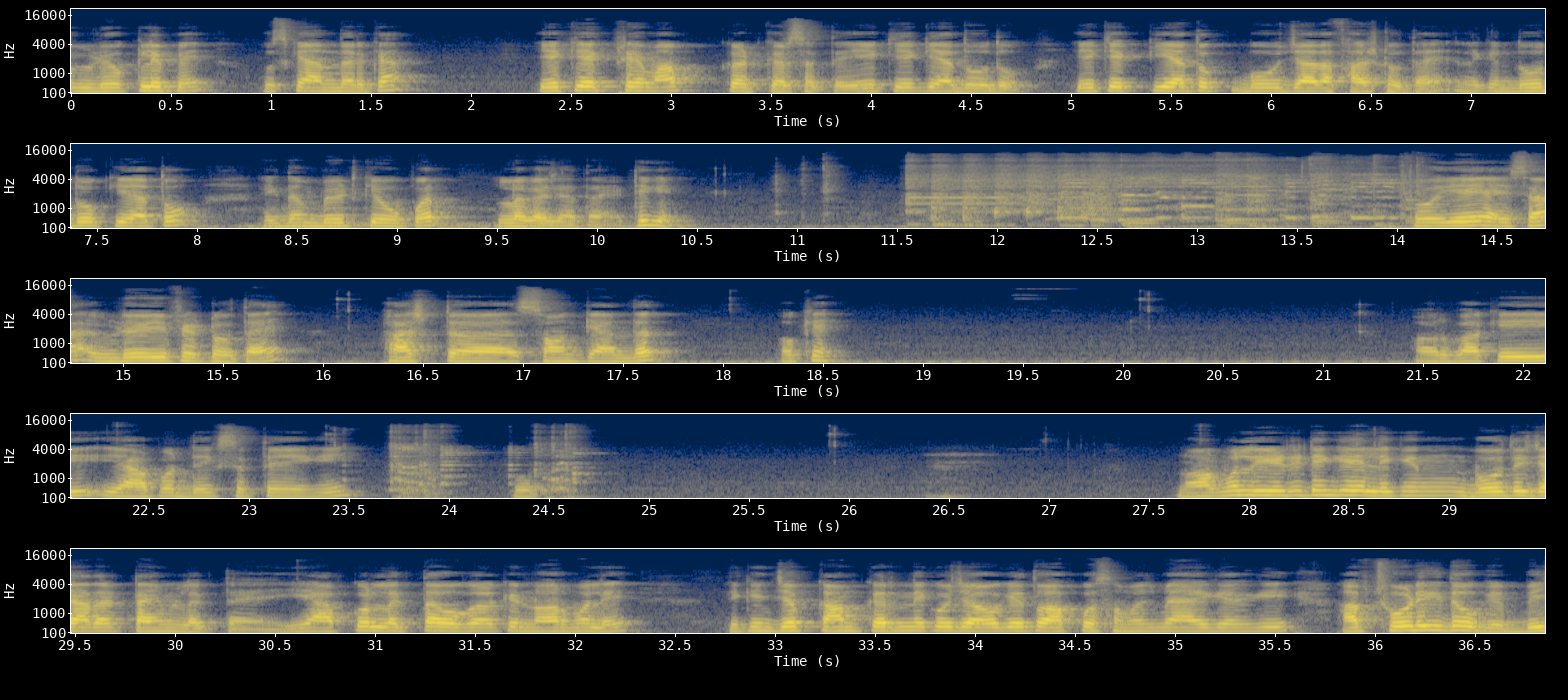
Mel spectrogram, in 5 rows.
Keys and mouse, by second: 11.0 space, 14.0 space, 16.0 click, 20.1 click, 23.3 click, 25.9 click, 28.5 click.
